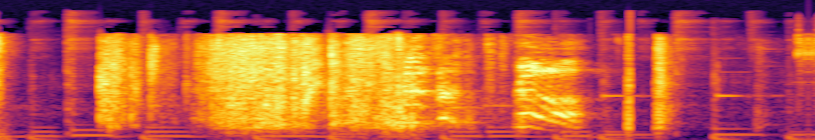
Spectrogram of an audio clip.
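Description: A man slipping and falling on an icy, snow-covered patio: a rush of scuffling noise lasting about a second and a half, then a short pained cry near the end, over steady background music.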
